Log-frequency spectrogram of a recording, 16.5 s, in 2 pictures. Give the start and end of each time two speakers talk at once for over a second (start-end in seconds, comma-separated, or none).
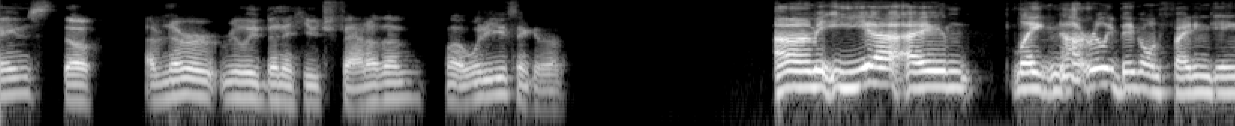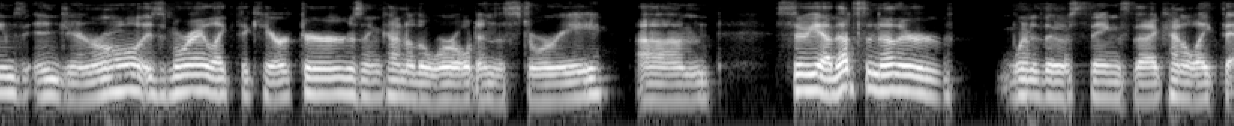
none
